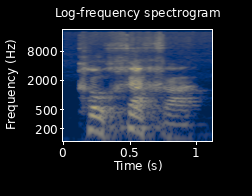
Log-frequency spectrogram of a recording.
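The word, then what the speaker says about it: כֹּחֶכָה: This is called a meteg, and it gives us a clue as to the accent of the word. This word is pronounced kochecha. Together, all kochecha.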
